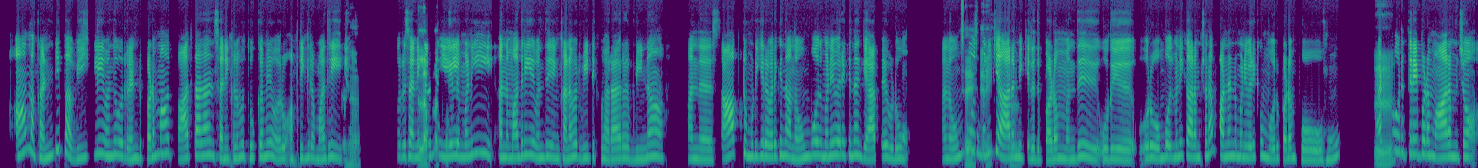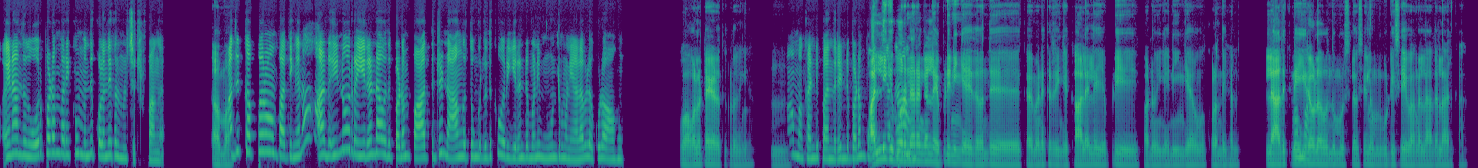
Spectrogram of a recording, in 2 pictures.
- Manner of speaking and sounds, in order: in English: "வீக்லி"
- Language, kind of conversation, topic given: Tamil, podcast, உங்கள் வீட்டில் காலை வழக்கம் எப்படி இருக்கிறது?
